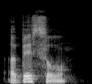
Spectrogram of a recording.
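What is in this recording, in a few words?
"abyssal", English, British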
